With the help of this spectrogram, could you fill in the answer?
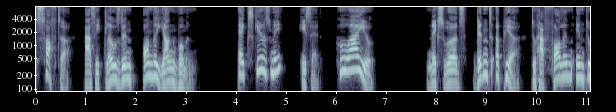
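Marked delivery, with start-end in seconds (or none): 4.0-4.8 higher-pitched man seeking attention; polite calling. Acted. Man approaches a strange young woman, polite calling. 6.1-6.8 high-pitched, insistent question. Acted. Man questions a silent stranger, insistent.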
